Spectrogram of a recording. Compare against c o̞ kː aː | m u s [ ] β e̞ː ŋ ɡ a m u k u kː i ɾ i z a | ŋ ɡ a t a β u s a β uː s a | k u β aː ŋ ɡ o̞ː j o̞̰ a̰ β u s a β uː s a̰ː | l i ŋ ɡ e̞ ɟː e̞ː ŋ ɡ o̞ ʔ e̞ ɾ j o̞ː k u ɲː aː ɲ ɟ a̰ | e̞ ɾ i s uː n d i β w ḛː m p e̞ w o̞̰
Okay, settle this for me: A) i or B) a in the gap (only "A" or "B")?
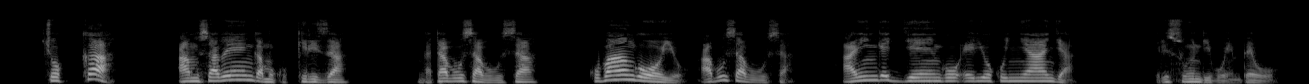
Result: B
